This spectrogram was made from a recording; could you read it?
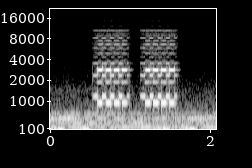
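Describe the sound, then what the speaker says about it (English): A telephone bell rings in two bursts separated by a short gap, clear and moderately loud against a low background hum. "The sound of that phone ringing had become sickening"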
